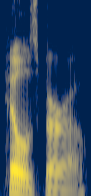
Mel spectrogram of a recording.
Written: Hillsboro

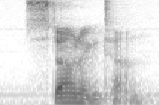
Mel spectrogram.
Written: Stonington

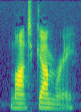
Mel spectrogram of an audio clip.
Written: Montgomery

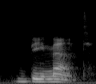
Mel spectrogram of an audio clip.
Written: Bement

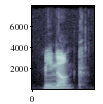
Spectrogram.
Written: minonk

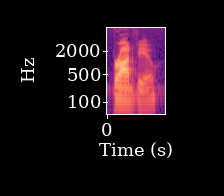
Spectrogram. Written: Broadview

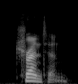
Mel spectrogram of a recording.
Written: Trenton

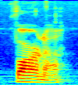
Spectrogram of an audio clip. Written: Varna

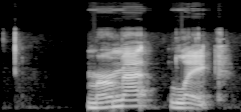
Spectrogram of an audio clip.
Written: Mermet Lake

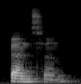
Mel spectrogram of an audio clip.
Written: Benson

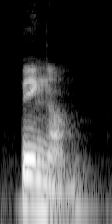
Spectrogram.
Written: Bingham

